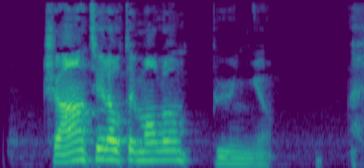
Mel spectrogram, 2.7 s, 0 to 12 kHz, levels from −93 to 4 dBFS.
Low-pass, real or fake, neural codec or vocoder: 10.8 kHz; real; none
